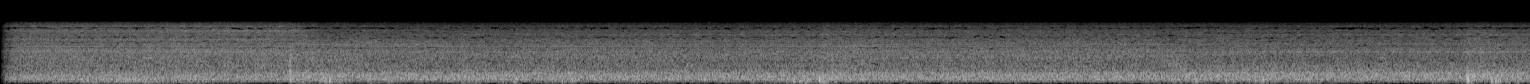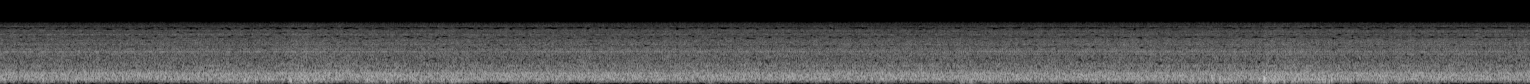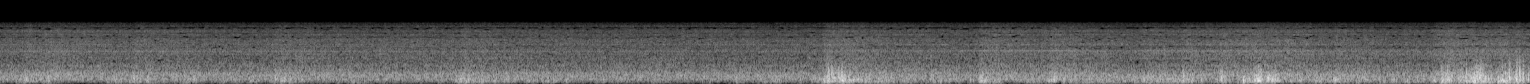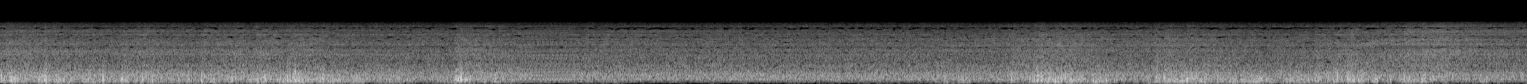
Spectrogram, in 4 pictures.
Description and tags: Air conditioning Vent outside
Air conditioning vent outdoors. Loud. Recorded with an app on the Samsung Galaxy S3 smartphone
machine, vent, air-conditioning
